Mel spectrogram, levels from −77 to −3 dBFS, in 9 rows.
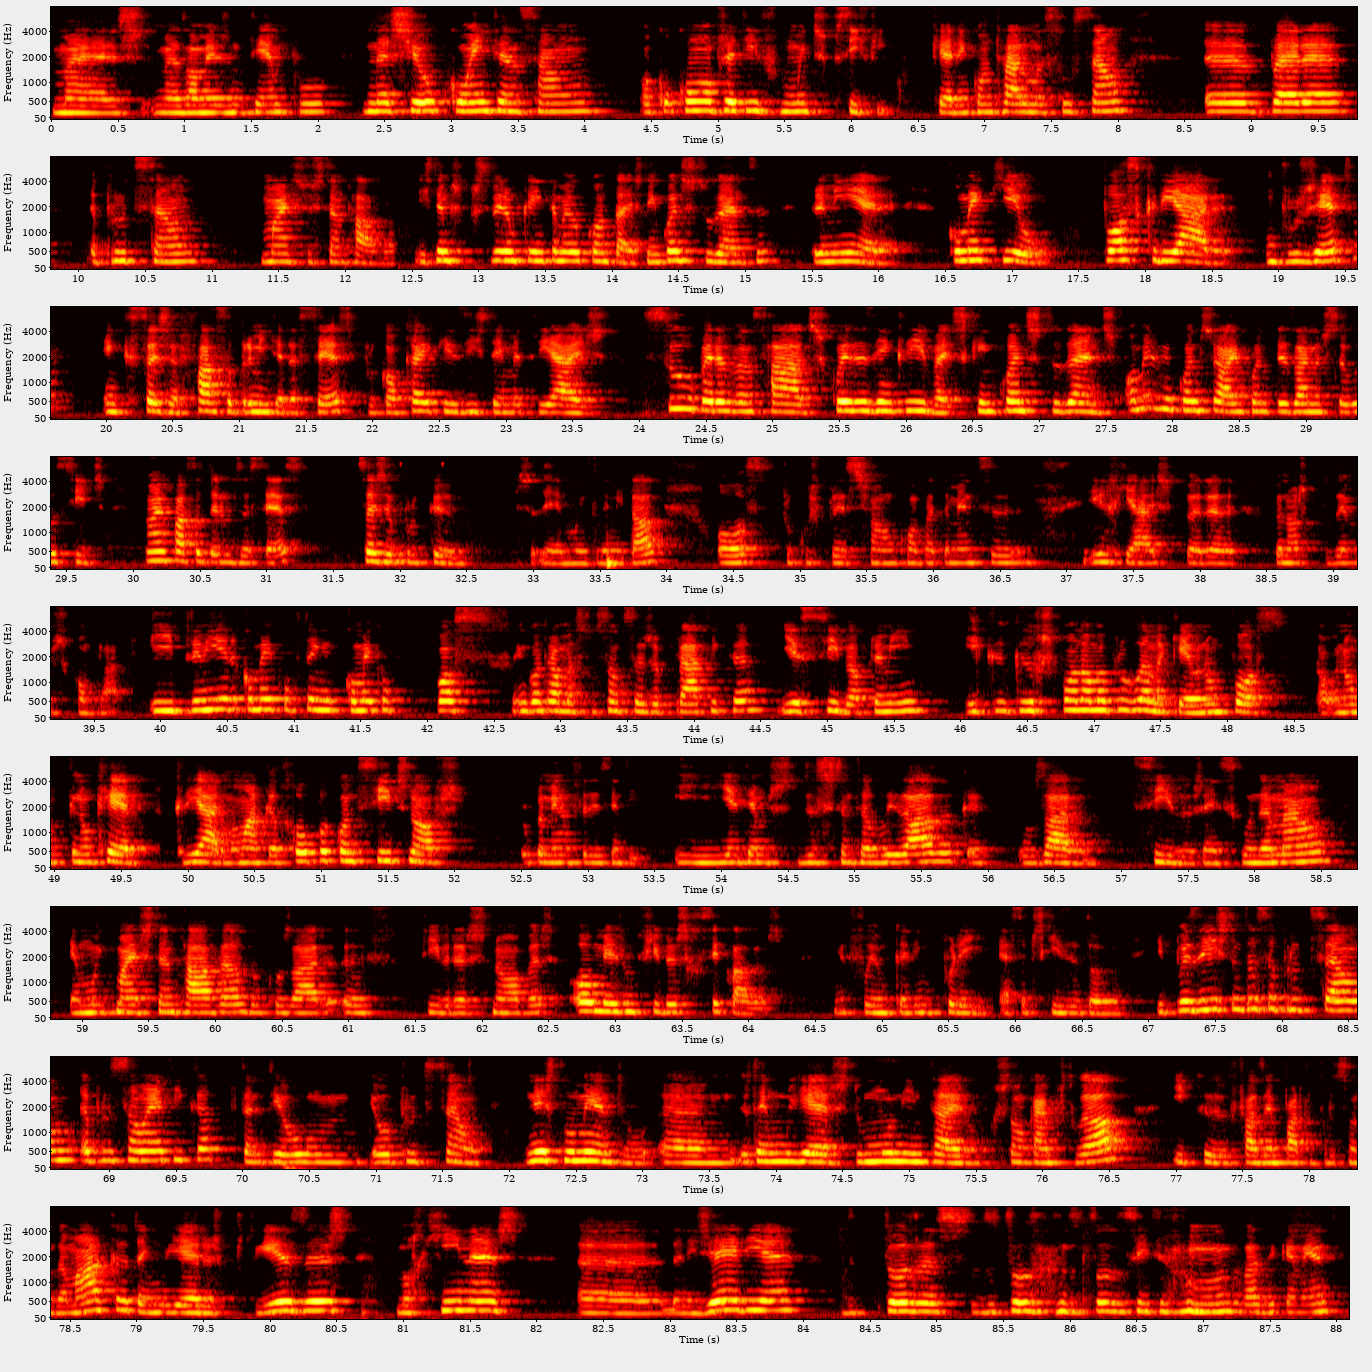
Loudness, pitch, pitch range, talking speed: -29 LUFS, 215 Hz, 190-235 Hz, 165 wpm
